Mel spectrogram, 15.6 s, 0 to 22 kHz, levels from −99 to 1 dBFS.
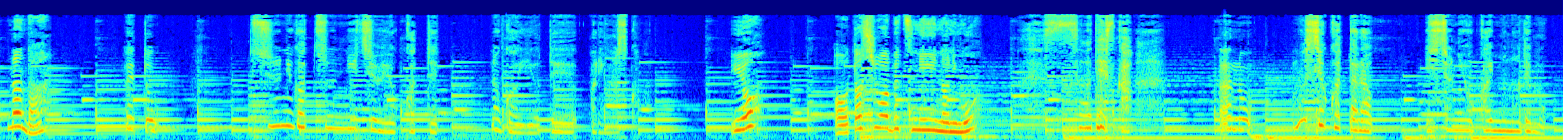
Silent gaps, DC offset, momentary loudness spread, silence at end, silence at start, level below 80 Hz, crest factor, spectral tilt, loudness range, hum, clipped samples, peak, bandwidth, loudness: none; under 0.1%; 15 LU; 0 s; 0 s; -44 dBFS; 20 dB; -3.5 dB/octave; 8 LU; none; under 0.1%; -10 dBFS; 14 kHz; -29 LUFS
